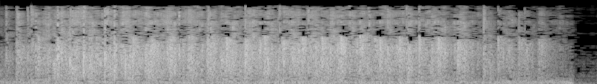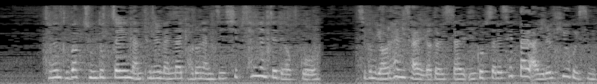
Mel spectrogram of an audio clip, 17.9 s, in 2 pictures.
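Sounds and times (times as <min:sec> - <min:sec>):
audience applause: 0:00.0 - 0:08.6
speech: 0:10.0 - 0:17.9.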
